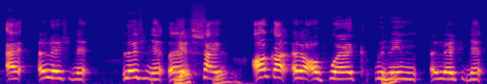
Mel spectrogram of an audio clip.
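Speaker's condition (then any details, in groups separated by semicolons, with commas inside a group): Disability affecting speech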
